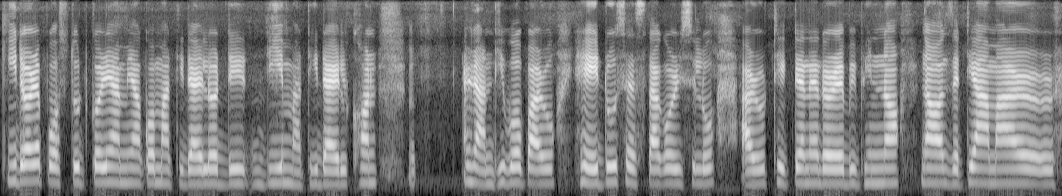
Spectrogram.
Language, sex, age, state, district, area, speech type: Assamese, female, 18-30, Assam, Dhemaji, rural, spontaneous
